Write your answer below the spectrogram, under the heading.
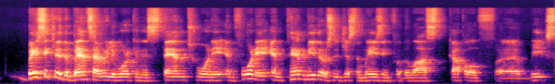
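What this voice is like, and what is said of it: Lithuanian-accented English. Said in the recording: “judging by your accent, I would say you're from over in Europe originally too ... I was born in Lithuania ... my accent I cannot get rid of”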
